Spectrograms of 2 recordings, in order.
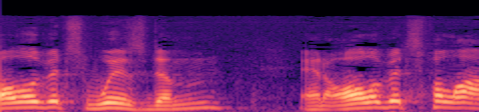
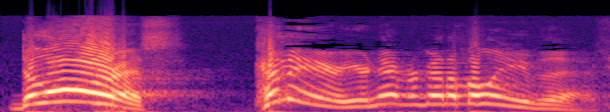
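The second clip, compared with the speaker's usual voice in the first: very loud, shrill, booming, high-pitched holler; 11 semitones higher, 10 dB louder than usual. Retelling how his dad yelled down the street, imitating dad's booming yell. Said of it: "in my dad's booming voice, he yells".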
